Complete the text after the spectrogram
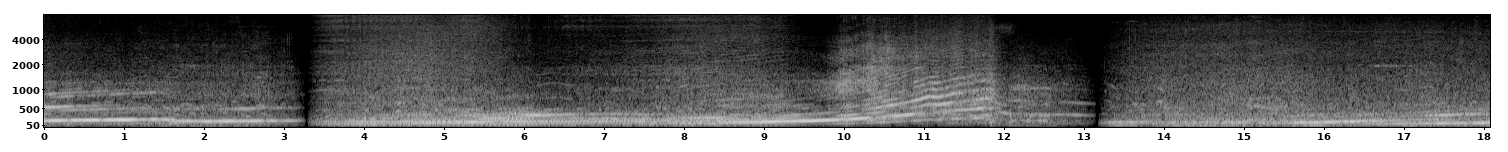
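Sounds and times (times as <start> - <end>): car engine revving hard: 8.0 - 11.9.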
